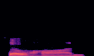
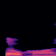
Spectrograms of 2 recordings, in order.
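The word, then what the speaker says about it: Sochan: It's pronounced Jeremy Sohan. I got verification of that. So S-O, like the C is silent. So it's Sohan.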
